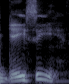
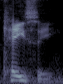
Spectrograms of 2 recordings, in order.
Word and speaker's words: Gacy: that butcher in town gacy oh well his name's actually pronounced casey but yeah that's my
